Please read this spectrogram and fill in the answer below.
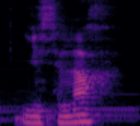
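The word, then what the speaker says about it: יסלח: Entonces aquí se pronuncia esta palabra como yislach, que significa él perdonará. Y si lo acompañamos con el pronombre hu, que significa él, entonces sonaría como hu yislach, es decir, él perdonará.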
